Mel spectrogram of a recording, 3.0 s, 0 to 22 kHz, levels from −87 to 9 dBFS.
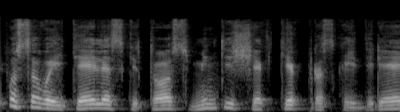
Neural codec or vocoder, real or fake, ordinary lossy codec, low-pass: vocoder, 44.1 kHz, 128 mel bands, Pupu-Vocoder; fake; MP3, 64 kbps; 10.8 kHz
